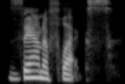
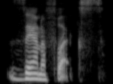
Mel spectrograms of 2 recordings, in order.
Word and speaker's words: Zanaflex: But I personally tend to emphasize that first syllable, za. See if you can hear any emphasis when I say it again. Zanaflex. Zanaflex.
